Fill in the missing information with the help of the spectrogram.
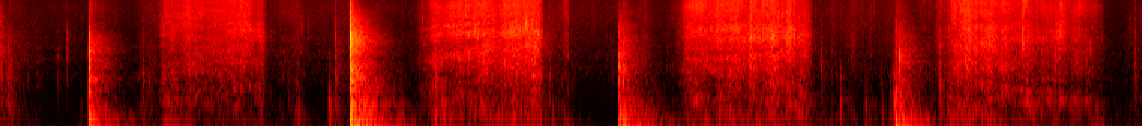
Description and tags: Footstep Drag Indoors
The sound of a person indoors dragging on foot across the floor while stepping with the other foot.
dragging, foot, walking, drag, limping, footsteps, hardwood, floor, steps, limp, footstep, indoors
